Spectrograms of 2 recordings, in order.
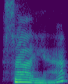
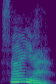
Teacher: kini lebih sering diucapkan dengan tekanan pada suku kata kedua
